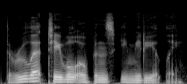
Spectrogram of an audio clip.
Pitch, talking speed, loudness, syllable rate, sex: 105 Hz, 160 wpm, -18 LUFS, 7.7 syllables/s, male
